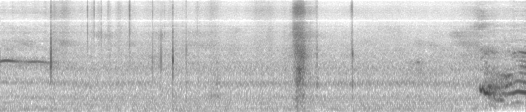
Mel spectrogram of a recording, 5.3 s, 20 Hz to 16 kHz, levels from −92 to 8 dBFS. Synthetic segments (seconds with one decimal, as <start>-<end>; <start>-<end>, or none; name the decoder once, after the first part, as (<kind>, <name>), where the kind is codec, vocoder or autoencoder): 0.0-5.3 (autoencoder, DAC-VAE)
